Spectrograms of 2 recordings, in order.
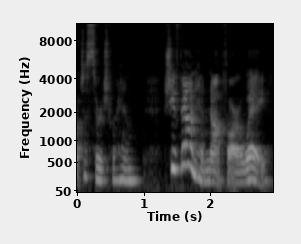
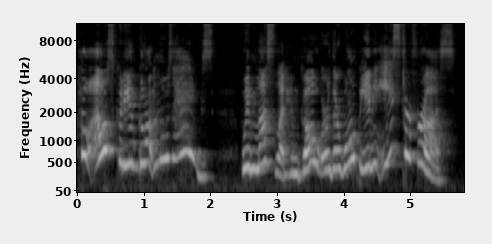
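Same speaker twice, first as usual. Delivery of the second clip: put-on higher, louder, childlike and eager; awed children; 11 semitones higher, 6 dB louder than usual. Children beg the farmer to free the bunny, excited. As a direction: urge the farmer, full of wonder. Children keep exclaiming in wonder.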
